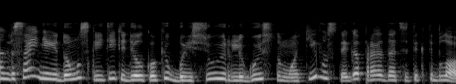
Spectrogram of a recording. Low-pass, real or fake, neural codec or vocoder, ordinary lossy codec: 7.2 kHz; real; none; AAC, 64 kbps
